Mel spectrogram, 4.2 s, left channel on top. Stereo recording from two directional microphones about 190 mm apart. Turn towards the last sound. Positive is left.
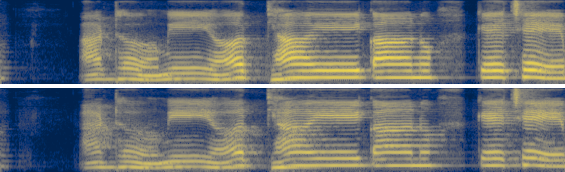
turn(degrees=25)  # may be behind; listen again after turning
